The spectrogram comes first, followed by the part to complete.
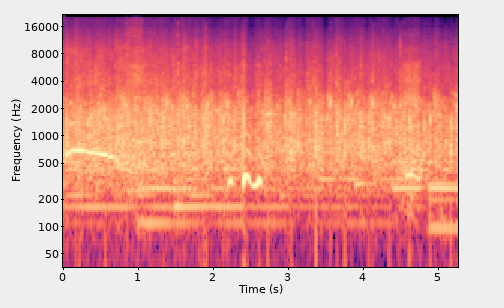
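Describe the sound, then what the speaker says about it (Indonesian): Audience clapping on a comedy show stage, moderate and steady, with a low musical tone and a brief vocal sound mixed in. "Sekali lagi boleh tepuk tangan untuk Mbak Yes"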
